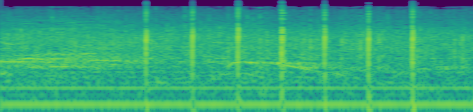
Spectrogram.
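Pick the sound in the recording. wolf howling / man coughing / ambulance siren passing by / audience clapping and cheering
audience clapping and cheering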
